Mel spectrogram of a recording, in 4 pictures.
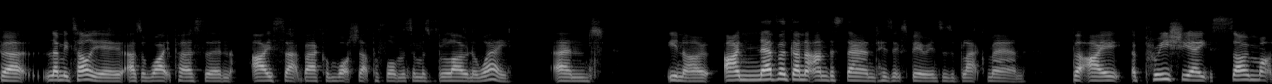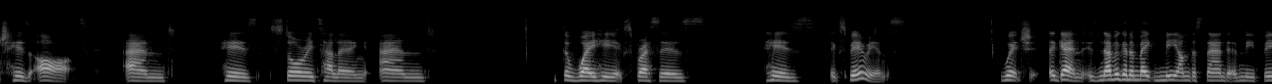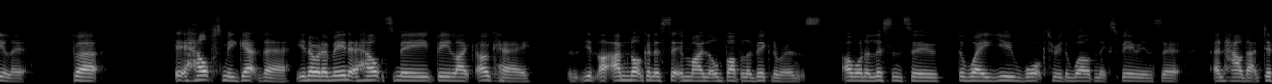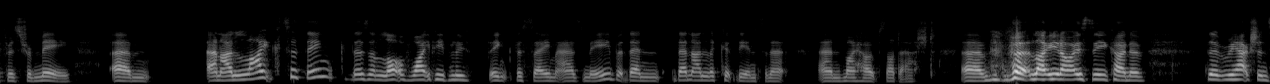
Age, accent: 20-39, British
